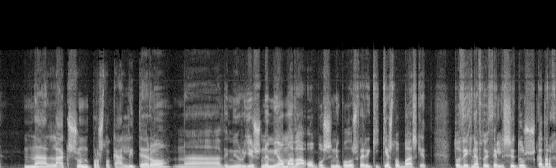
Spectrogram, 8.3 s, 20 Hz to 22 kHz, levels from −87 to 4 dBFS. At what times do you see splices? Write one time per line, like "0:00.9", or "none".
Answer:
none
